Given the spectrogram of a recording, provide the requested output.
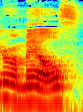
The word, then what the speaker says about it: General Mills: Meals? – I am pronouncing that weird. – Meals. – Anyway. General Mills.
